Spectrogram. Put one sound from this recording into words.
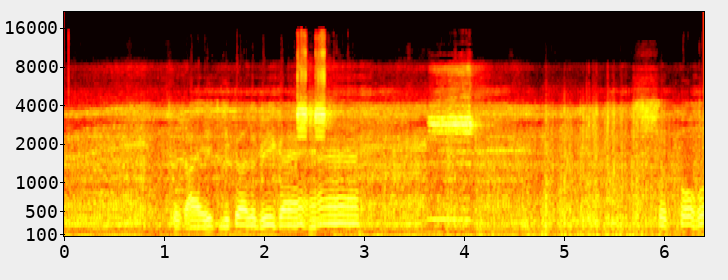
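Motorcycles and scooters ride past along a busy street.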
